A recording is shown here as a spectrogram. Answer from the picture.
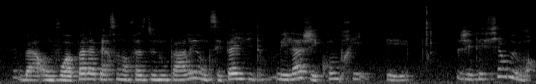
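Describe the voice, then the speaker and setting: A woman speaks fairly quickly, her voice fairly high with ordinary pitch variation. Noticeable background noise accompanies her. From France. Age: 20s. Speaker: au pair vlogger. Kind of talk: casual vlog monologue. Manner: hesitant, many fillers.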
